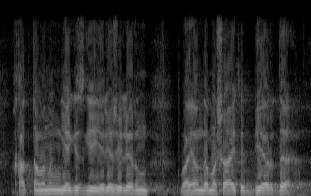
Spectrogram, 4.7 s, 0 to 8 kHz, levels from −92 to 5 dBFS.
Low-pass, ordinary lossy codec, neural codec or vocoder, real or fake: 7.2 kHz; none; none; real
